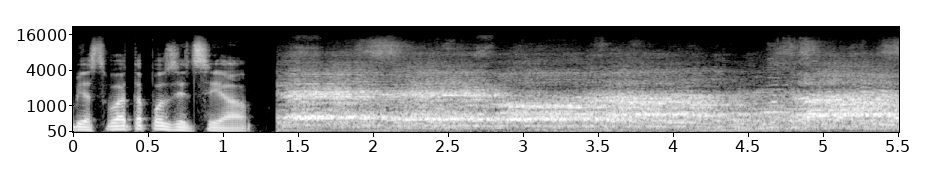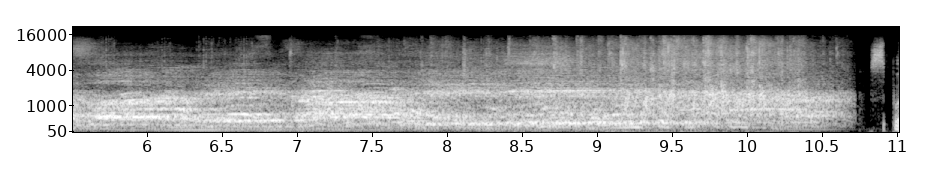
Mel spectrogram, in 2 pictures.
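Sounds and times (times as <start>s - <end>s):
group of people singing: 1.4s - 10.8s
hand clapping: 5.5s - 10.8s.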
